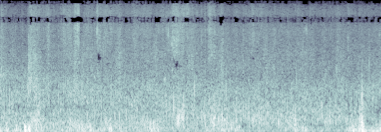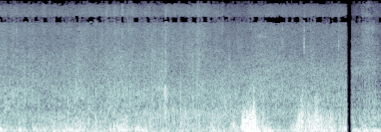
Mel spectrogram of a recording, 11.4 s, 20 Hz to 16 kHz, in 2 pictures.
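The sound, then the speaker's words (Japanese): Steady rushing of the Toyohira River fills the background while footsteps crunch through about 15 to 20 centimetres of fresh snow on the riverbank at an unhurried pace at 7:10 in the morning, with some wind buffeting. “えー、20センチ近いかな ?20 までいかないかなやっぱ15センチかなえー、新しい雪歩くのは気持ちいいですね。川の音と、雪の音と、聞こえますかね”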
